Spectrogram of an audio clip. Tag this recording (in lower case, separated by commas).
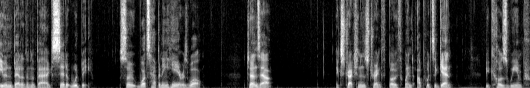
speech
